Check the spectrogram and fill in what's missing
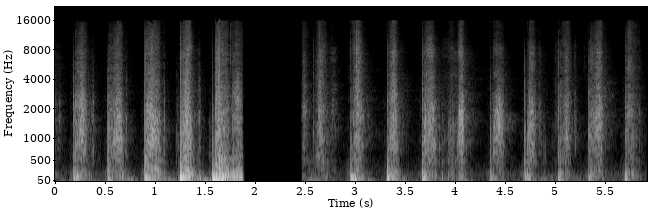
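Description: Fingernails scratch a flat piece of brown cardboard held close up, making a series of short, dry, raspy strokes in a loose rhythm. The strokes are broken by a brief silence near two seconds, with a soft low thump under each bright scratch.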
